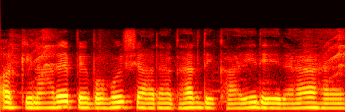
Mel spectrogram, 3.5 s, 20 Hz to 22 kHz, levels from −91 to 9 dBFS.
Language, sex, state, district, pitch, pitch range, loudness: Hindi, female, Jharkhand, Ranchi, 175 Hz, 165-180 Hz, -16 LUFS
